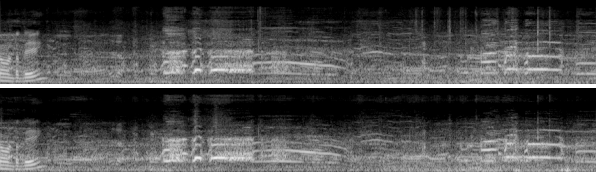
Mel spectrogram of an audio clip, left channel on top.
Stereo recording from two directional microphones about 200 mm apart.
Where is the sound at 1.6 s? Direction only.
15° left (ahead or behind).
